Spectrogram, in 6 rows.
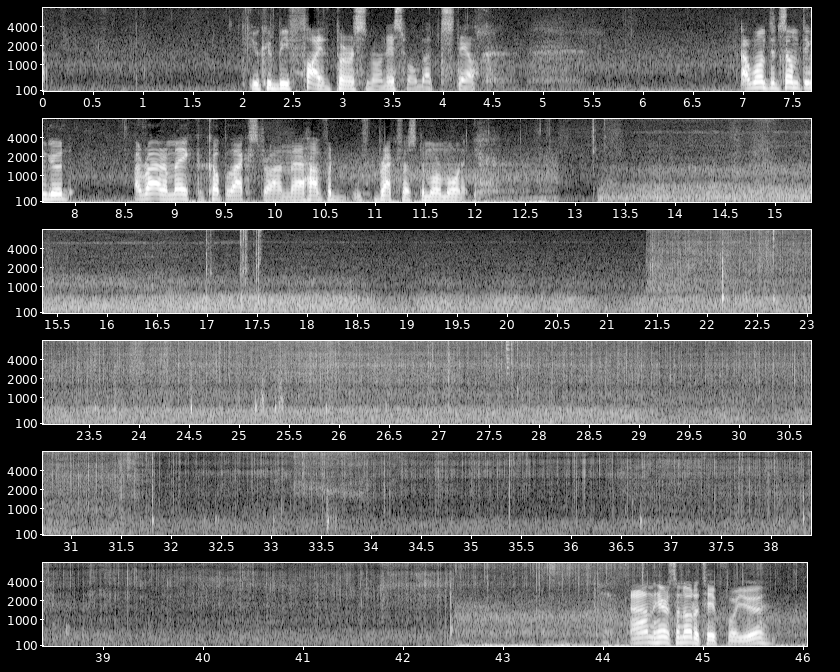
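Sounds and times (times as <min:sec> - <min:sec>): dough frying in a pan: 0:21.4 - 0:46.0.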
